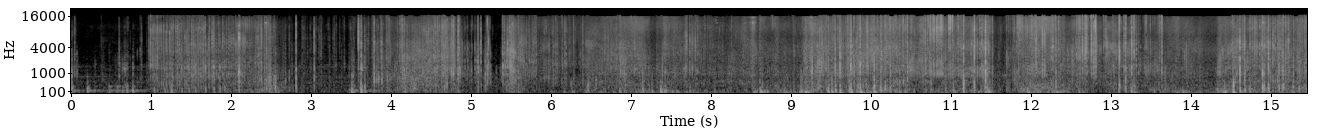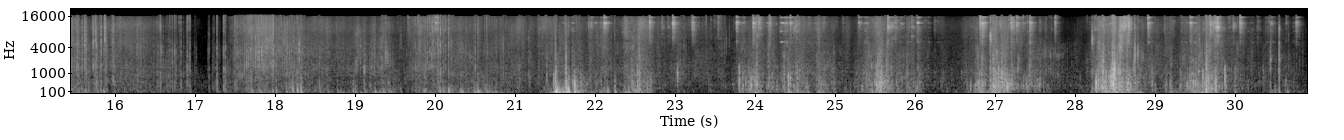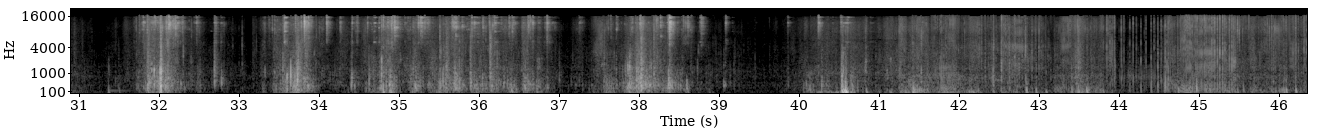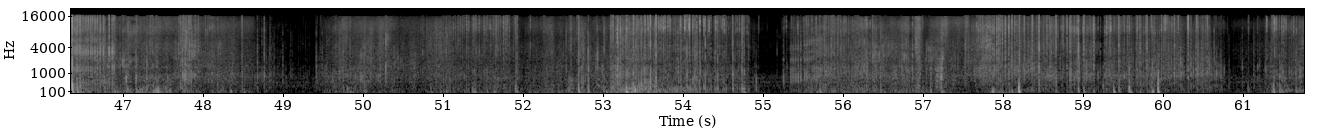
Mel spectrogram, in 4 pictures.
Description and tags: Scrunching the collar of my sweet leatha bomber jacket for some stretching/straining sounds. Also flapped it around a bit, apologies for the peaks in that part.
Recorded on Sony PCM-D50
clothes, scrunch, medieval, rustle, clothing, stretch, leather, squeak, jacket, flap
